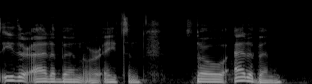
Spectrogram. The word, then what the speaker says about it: Attaben: It's just taken from Swedish åtta ben, meaning 8 legs. So you would just spell it with this kind of a, like with a dot over. And in Swedish, we call it å. So åtta ben, making it 8 legs.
